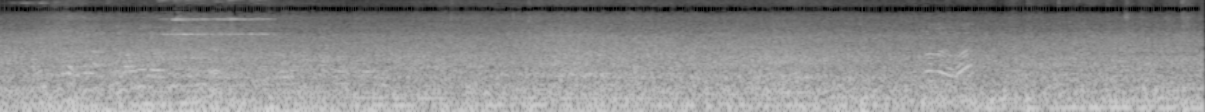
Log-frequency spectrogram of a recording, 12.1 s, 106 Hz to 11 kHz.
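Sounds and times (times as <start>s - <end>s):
outdoor rumble and hiss: 0.0s - 12.0s.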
